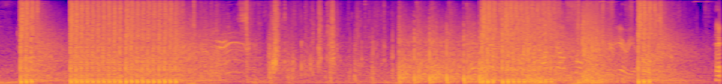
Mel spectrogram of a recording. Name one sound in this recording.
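Rapid automatic gunfire rattles in loud bursts.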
